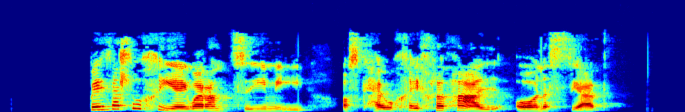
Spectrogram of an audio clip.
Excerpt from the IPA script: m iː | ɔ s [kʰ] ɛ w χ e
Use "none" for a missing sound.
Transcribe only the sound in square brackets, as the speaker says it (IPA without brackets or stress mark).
kʰ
